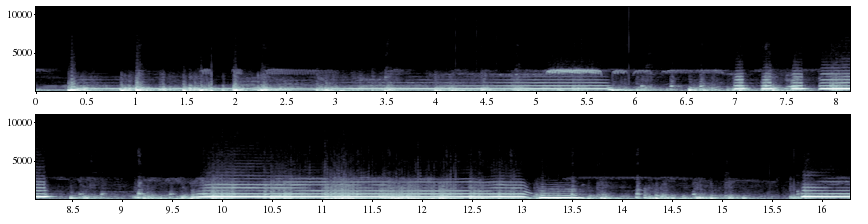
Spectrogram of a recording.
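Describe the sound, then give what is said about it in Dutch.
Large conch shells, a traditional instrument, are blown at a street demonstration on a windy day. They sound in long, steady, horn-like blasts: the first is held for several seconds, and a second, louder one bends downward in pitch as it ends, over a rustling background. “Nou, wat je hoort zijn van die grote schelpen, van die grote slakkenhuizen, zeg maar, waar opgeblazen wordt.”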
